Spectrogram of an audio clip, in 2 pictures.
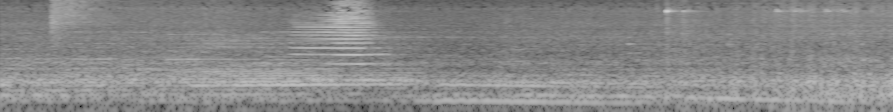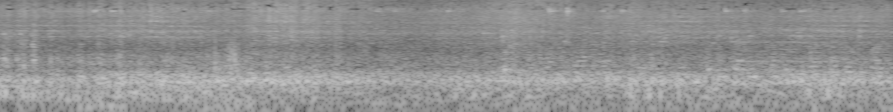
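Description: A commuter electric train approaching and passing close by: its horn sounds in the first few seconds, then a steady rush and clatter of wheels on rails takes over as the carriages go past, a little louder in the second half.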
